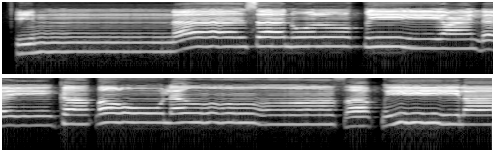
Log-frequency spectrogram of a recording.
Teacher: Di sini ada nun tasydid ya, ada nun tasydid berdiri sendiri gunah musyaddadah dengung dua ketukan. Na panjang dua ketukan karena ada alif diawali dengan fathah.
